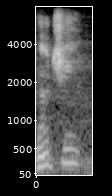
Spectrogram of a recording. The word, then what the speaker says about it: Poochie: Poochie rhymes with Gucci. Is it Poochie?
